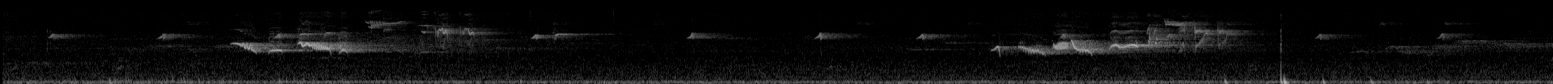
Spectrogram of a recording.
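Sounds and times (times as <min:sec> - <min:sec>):
common blackbird Turdus merula singing: 0:01.6 - 0:06.0, 0:08.1 - 0:12.5, 0:13.2 - 0:15.5.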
